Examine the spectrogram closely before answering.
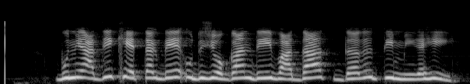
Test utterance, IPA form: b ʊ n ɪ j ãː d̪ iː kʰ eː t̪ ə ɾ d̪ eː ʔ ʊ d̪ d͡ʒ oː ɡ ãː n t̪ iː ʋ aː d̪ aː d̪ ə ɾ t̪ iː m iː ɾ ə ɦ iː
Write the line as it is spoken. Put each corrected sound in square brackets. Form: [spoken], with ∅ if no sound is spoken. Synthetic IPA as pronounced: b ʊ n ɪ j [aː] d̪ iː kʰ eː t̪ ə ɾ d̪ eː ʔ ʊ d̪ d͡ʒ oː ɡ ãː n [d̪] iː ʋ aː d̪ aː d̪ ə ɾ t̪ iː m iː ɾ ə ɦ iː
